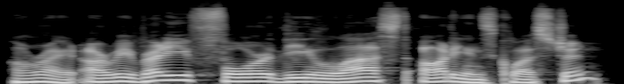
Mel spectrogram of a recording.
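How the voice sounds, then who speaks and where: A man's voice: mid-range voice, expressive, normal speed, no room sound, studio quality. Self-deprecating man hosting a quiz. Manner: self-deprecating, thinks aloud with restarts. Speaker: trivia quiz host. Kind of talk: casual streamed quiz chat.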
